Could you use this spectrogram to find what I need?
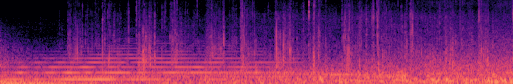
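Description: Rapid running footsteps of a fleeing man chased by police: many quick, sharp footfalls in a fast, steady rhythm over a continuous low background.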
